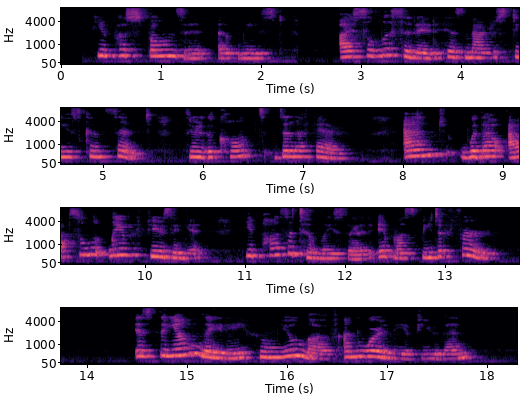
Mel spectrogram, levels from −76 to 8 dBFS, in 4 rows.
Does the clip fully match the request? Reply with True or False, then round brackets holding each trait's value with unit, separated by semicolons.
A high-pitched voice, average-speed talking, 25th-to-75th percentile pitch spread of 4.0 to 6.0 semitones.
False (280 Hz; 130 wpm; 5.4 semitones)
